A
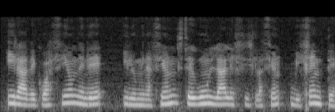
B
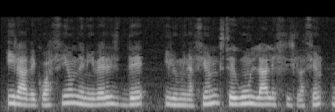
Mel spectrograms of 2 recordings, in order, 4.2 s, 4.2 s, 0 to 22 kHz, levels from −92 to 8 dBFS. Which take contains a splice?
A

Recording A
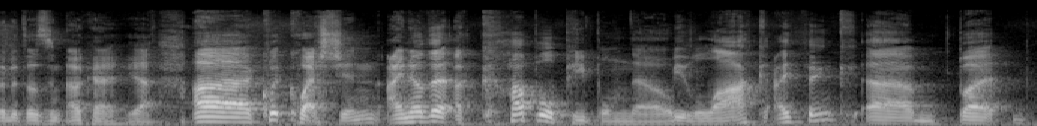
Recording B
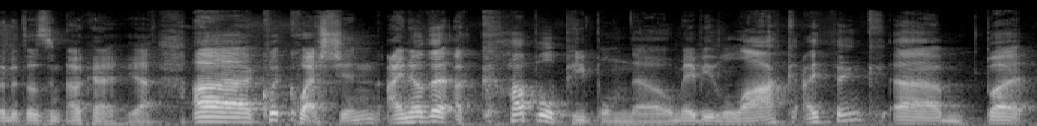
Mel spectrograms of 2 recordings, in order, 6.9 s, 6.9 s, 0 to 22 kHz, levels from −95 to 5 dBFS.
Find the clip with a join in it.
A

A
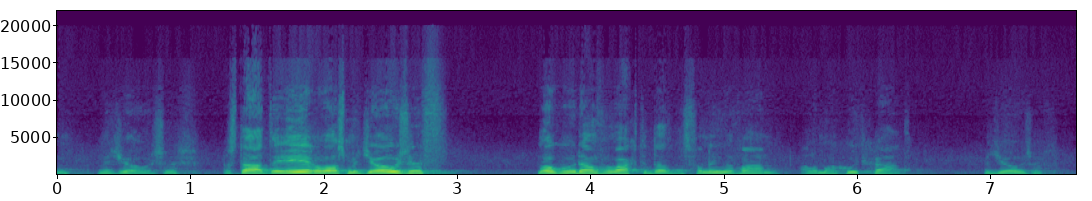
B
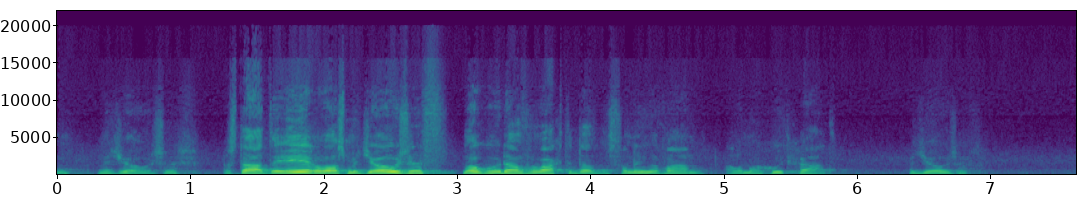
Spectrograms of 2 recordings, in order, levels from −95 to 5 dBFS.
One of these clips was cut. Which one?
B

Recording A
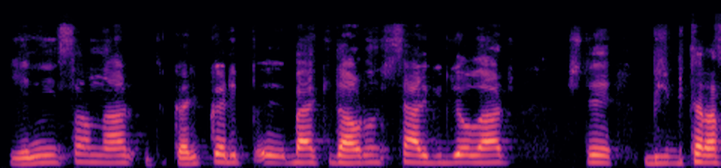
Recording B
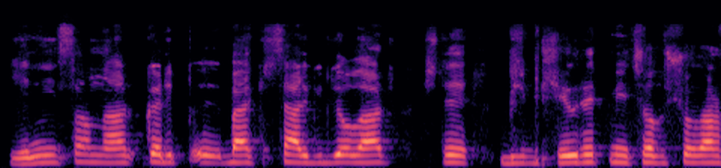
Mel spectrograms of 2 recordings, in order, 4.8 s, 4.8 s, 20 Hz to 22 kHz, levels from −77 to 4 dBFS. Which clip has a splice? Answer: B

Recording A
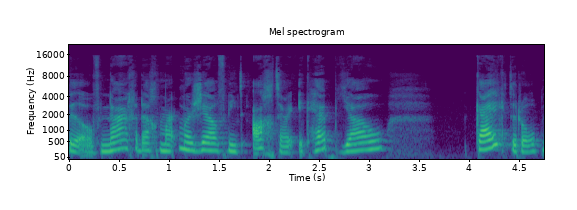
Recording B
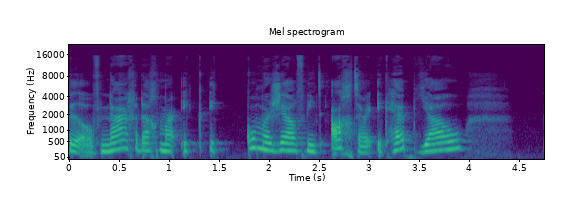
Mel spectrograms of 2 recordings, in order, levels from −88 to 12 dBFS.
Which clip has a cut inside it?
A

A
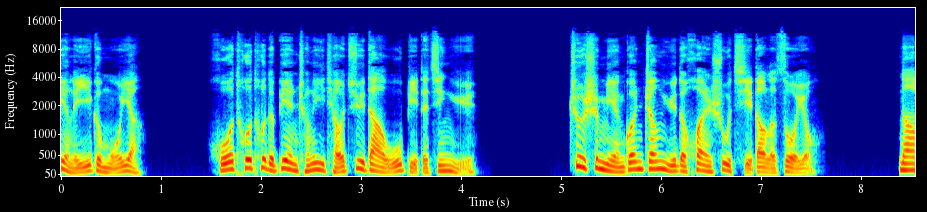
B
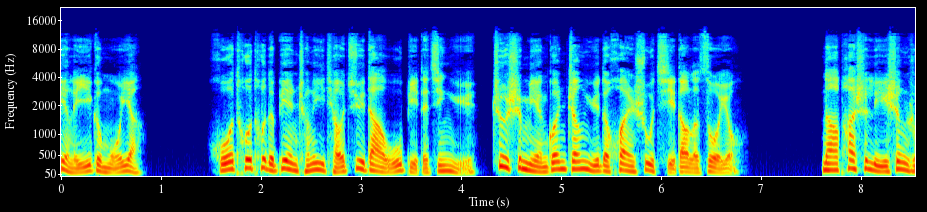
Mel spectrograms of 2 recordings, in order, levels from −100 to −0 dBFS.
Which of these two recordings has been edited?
B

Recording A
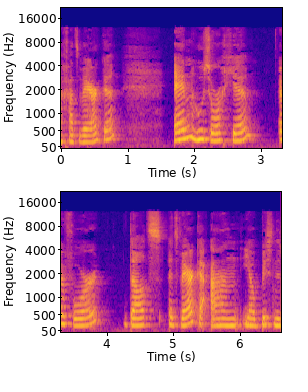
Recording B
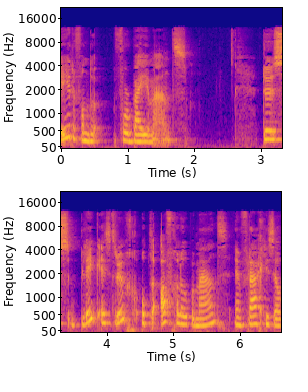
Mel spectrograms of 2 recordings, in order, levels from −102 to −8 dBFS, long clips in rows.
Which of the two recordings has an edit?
B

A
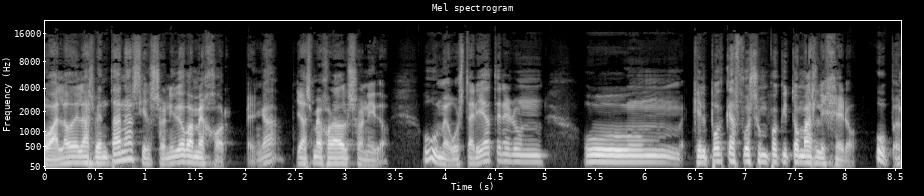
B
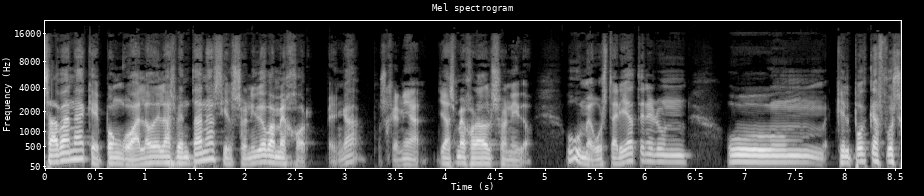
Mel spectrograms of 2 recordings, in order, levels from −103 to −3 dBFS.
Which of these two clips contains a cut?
A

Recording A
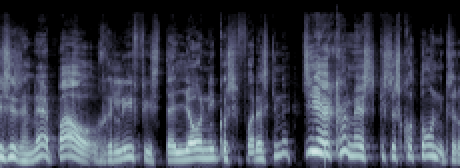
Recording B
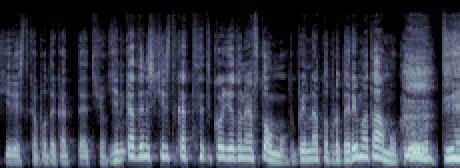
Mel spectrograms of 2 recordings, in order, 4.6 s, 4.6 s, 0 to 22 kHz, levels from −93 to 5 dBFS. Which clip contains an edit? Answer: B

